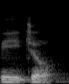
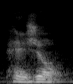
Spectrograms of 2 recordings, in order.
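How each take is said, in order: First: The word begins with a b sound. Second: The word begins with a p sound. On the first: "They say actually something like bijo" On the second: "It is Peugeot"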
